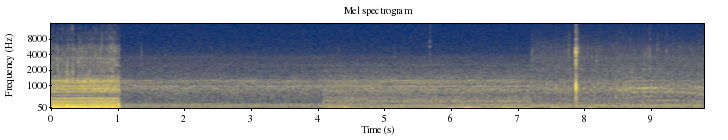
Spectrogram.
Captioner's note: water running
